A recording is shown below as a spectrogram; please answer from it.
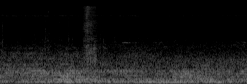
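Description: Faint, steady outdoor background noise with a brief soft hiss about a second in.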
